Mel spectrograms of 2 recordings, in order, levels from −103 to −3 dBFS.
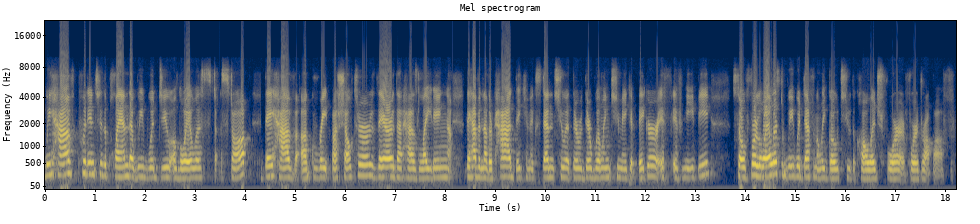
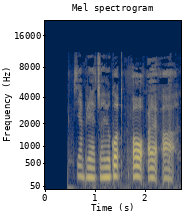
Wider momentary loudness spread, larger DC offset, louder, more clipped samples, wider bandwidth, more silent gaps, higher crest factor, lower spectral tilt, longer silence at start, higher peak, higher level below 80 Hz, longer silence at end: about the same, 11 LU vs 9 LU; neither; first, -21 LUFS vs -31 LUFS; neither; first, 17 kHz vs 11.5 kHz; neither; second, 12 dB vs 20 dB; second, -3 dB/octave vs -5 dB/octave; second, 0 s vs 0.6 s; about the same, -10 dBFS vs -12 dBFS; first, -62 dBFS vs -68 dBFS; first, 0.3 s vs 0.1 s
